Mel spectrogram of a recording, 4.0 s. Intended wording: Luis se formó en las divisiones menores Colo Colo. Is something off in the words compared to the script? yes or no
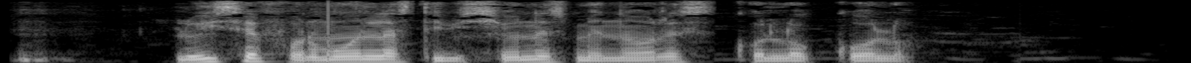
no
